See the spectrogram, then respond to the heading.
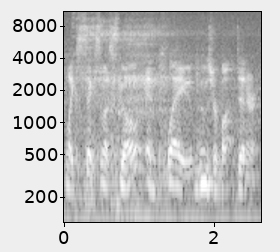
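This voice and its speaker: A man's voice: mid-range voice, steady tone, normal speed, background noise. A man from Lebanon chatting casually and enthusiastically as they show off a collection at home, in a rambling, anecdotal way. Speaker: collector giving a tour of a home arcade. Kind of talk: casual show-and-tell chat. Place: indoor rooms of own house.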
